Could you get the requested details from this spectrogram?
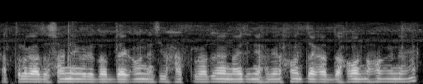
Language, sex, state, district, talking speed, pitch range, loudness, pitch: Chakma, male, Tripura, Unakoti, 310 wpm, 120-125 Hz, -18 LUFS, 125 Hz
